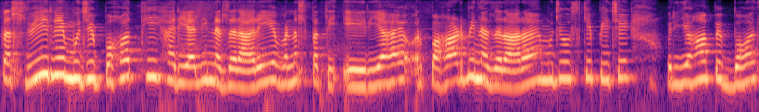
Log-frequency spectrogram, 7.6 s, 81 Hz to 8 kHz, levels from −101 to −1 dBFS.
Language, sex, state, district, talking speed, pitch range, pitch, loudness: Hindi, female, Rajasthan, Jaipur, 220 wpm, 260-320 Hz, 290 Hz, -14 LUFS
